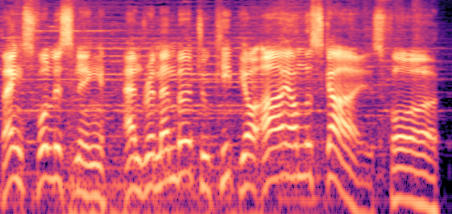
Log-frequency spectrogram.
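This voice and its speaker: A man's voice: a little high, big pitch swings, unhurried. A man announcing in the scripted style of an old-time radio adventure serial. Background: theme music.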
